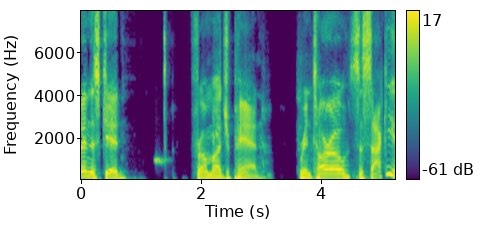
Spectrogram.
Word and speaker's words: Rintaro Sasaki: But they brought in this kid from Japan, Rintaro Sasaki. Am I pronouncing that correctly? Correct.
